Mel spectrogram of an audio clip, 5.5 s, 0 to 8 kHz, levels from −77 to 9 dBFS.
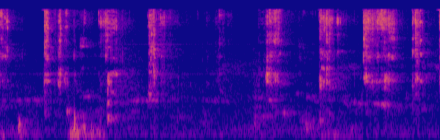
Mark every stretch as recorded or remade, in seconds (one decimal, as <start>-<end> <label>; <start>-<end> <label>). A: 0.0-5.5 recorded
